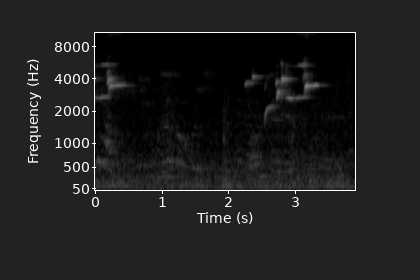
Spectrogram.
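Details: Goldfinch × canary mule singing intro phrases of its song, a lesson of styles such as piçüvi piçüvi, cibili cibili and velisvelis: a short bright twitter, a pause, then rising sliding whistles and sharp high notes.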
